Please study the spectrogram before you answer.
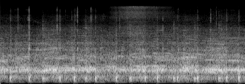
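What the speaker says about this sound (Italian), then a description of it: "i nostri tifosi si riscaldano ulteriormente" Yellow-and-red football supporters at an away playoff match chant and cheer loudly in unison, with a rhythmic, steady beat of drums or clapping running under the crowd noise.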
